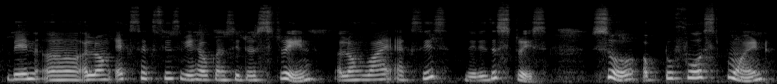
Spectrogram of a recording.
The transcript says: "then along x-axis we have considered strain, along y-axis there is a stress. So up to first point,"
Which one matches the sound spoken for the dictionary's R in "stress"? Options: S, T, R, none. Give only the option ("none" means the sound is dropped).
R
